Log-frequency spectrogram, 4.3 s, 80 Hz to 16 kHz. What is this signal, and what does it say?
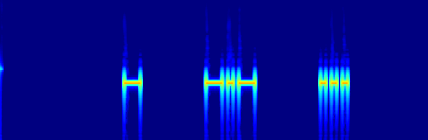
Morse code, heard as a keyed tone, about 22 wpm, spaced as for 10 wpm, 700 Hz. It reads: TKS
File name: Top 90 QSO Elements - 4x Character Spacing - 22wpm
